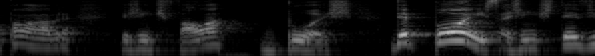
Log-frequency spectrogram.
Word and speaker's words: Bush: W Bush não é Bush tem muita gente eu já vi até apresentador de jornal Ancora de jornal falar Bush mas não é Bush é Bush Bush com som de u Bush é até uma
